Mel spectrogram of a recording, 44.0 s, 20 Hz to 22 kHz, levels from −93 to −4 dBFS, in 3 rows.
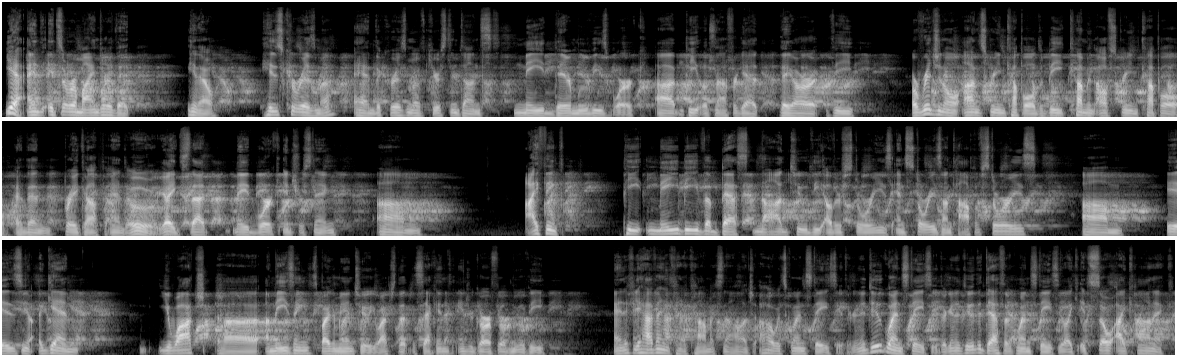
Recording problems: echo of what is said; strong; throughout; 230 ms later, 9 dB below the speech

